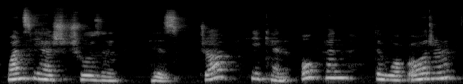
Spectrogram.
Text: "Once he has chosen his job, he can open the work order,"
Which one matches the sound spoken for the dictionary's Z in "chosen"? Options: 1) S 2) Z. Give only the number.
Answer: 2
